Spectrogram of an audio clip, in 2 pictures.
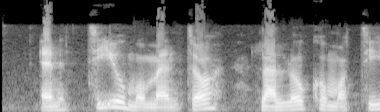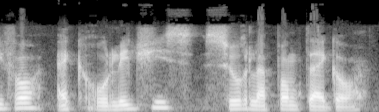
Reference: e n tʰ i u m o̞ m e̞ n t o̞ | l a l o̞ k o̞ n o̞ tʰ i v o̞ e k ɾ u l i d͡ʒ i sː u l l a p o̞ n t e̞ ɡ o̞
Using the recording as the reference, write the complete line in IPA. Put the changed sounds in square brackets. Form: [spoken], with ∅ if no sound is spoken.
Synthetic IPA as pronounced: e n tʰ i u m o̞ m e̞ n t o̞ | l a l o̞ k o̞ [m] o̞ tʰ i v o̞ e k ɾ u l i d͡ʒ i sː u [ɾ] l a p o̞ n t e̞ ɡ o̞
